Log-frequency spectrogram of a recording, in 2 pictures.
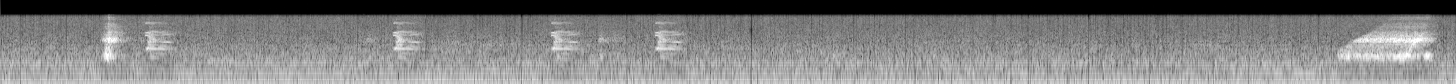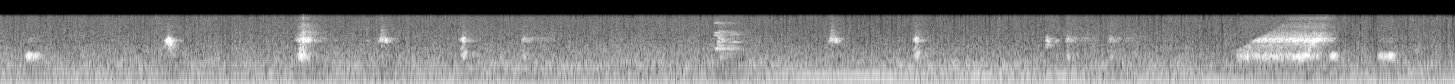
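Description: Short cartoon game sound effects pop and boing from a small speaker.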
